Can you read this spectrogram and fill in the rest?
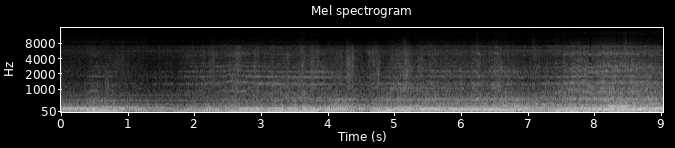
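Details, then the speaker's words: Nissan 240SX S13 with RB20DET inline six, low lumpy uneven rumble under light load up the driveway; running on five cylinders, misfire not felt at idle; ignition coil suspected, to be checked with coil-on-plug probe. "I did notice the misfire coming in. You may have heard it in the footage. It seems to be definitely running on 5 cylinders as I kind of loaded it up coming up the driveway a little bit."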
